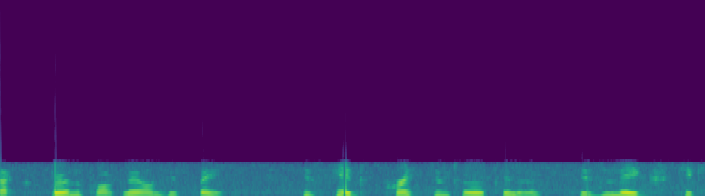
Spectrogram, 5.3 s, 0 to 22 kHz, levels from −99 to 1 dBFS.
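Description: Hard-edged holes of silence cut the speech at 0.40 s, 2.57 to 2.59 s and 4.40 s. This is packet loss filled with silence, with gap lengths that fit 10 ms packets.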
